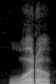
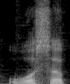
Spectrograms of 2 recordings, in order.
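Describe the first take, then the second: First: The T is pronounced like a D. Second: The T between the words is dropped. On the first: "Prononcer le T comme si c'était un D" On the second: "comme s'il n'y avait pas de T entre euh, le what et le up"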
